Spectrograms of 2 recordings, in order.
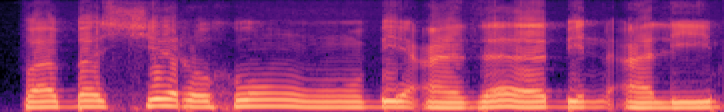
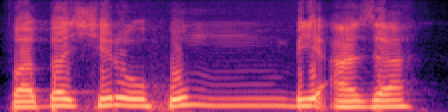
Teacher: kita sembunyikan mim pada mulut. Bukan mim betul, bukan sebut mim betul.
